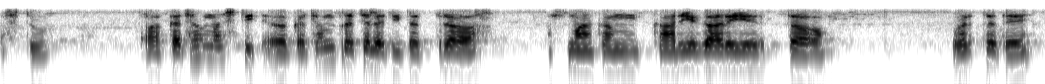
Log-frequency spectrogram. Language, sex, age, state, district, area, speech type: Sanskrit, male, 18-30, Karnataka, Bangalore Urban, rural, conversation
